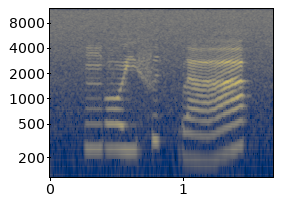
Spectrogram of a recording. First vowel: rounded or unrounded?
rounded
